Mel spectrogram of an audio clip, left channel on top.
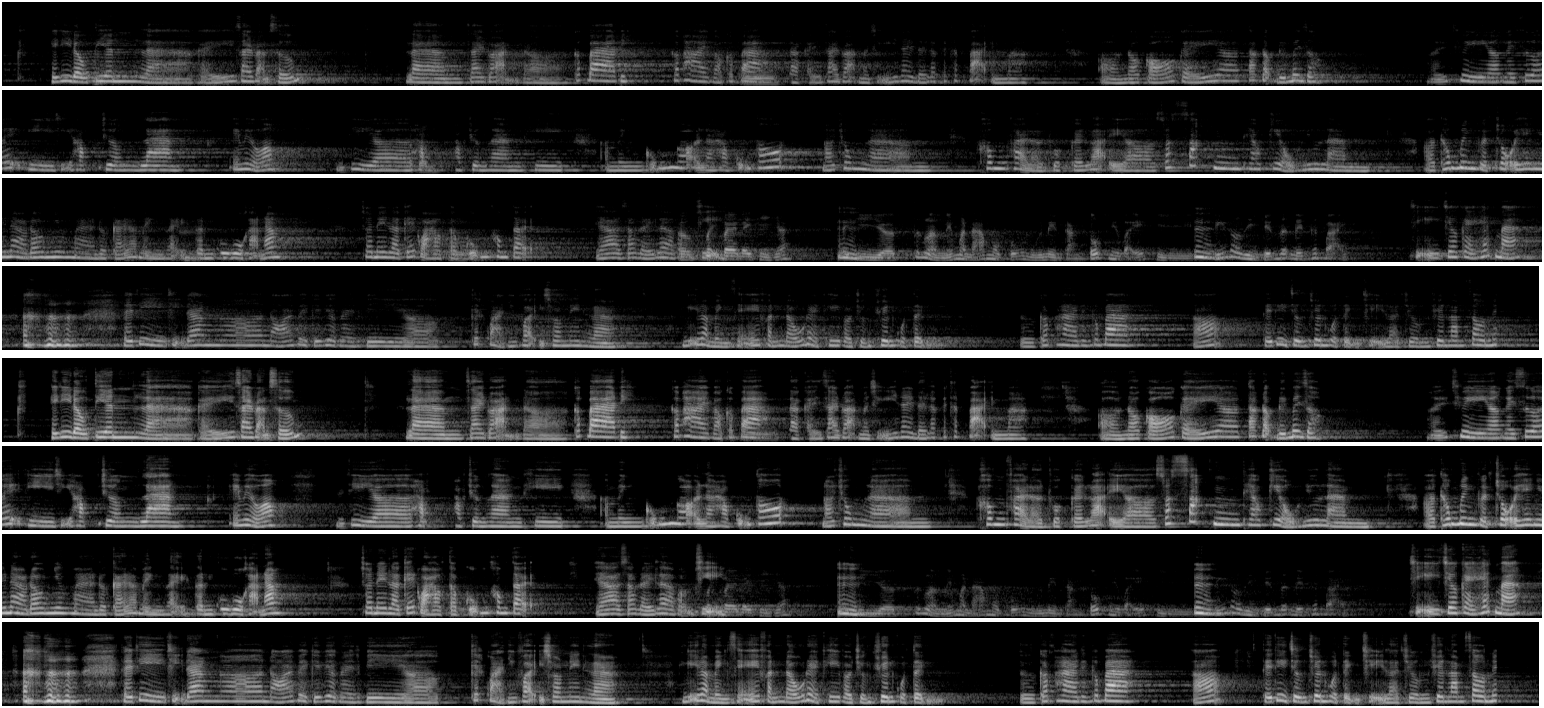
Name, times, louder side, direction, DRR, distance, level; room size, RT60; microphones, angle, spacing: voice 1, 0.5-3.0 4.0-6.3 6.7-10.3 10.6-13.2 14.3-17.3 17.7-18.2 18.7-19.7 19.9-23.3 23.6-24.7 25.2-29.1 29.4-33.6 34.4-36.1 36.7-38.0 39.2-39.4 42.7-43.0 44.9-46.0 46.4-50.6 50.9-52.4 53.0-55.6 56.4-57.6 58.1-58.4 58.8-61.2, right 6 dB, 85° right, 0.4 m, -27 dB
voice 2, 7.4-7.8 19.5-19.8 32.6-32.9 35.3-35.5 37.5-38.7 39.2-44.3, left 3 dB, 45° left, 0.4 m, -38 dB
20.0 x 17.0 x 8.3 m
head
